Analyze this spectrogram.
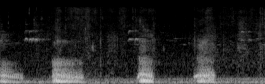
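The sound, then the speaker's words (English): Five-week-old pigs on a farm grunt while rooting, a quick series of short, throaty bursts, about four in under three seconds, over a low background rustle. “They want to root through the dirt and they want to root through the leaves. Just like these five-week-old pigs at Nittany View Farm.”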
